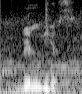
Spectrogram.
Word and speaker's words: Vilnius: Yeah, Vilnius.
